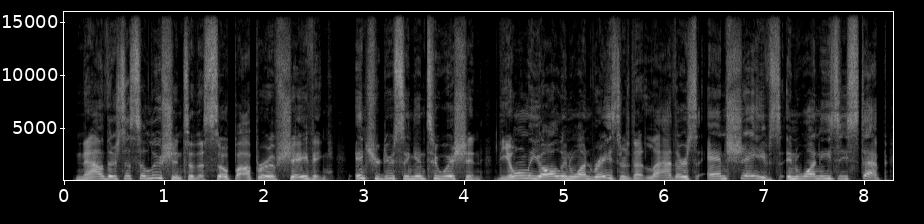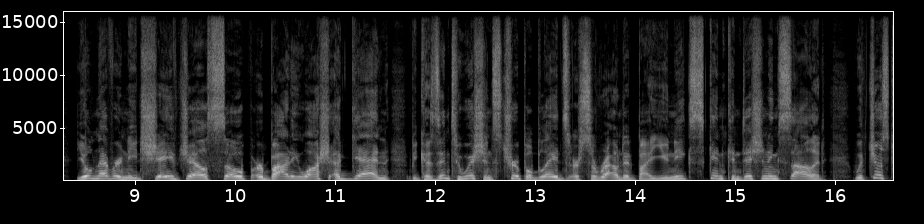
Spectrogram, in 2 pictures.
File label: Raw Audio w. Rode NT1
